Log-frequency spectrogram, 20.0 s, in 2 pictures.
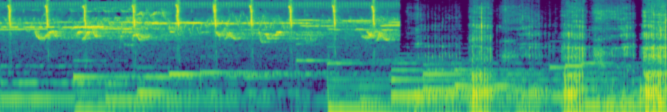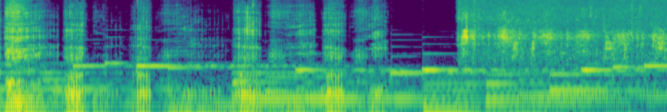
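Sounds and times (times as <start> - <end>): background music sustained notes: 0.0 - 20.0
leopard rasping grunts: 5.9 - 16.0, 16.9 - 20.0.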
